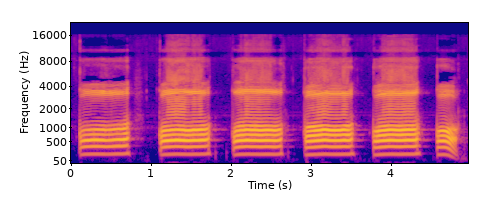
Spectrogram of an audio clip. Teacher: yang lunak saja nih yang pink ini langit-langit yang lunak ya persentuhan antara pangkal lidah yang teksturnya lunak dengan langit-langit yang lunak menghasilkan tidak ada pergesekan yang membuat ada percikan nafas di sana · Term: huruf q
